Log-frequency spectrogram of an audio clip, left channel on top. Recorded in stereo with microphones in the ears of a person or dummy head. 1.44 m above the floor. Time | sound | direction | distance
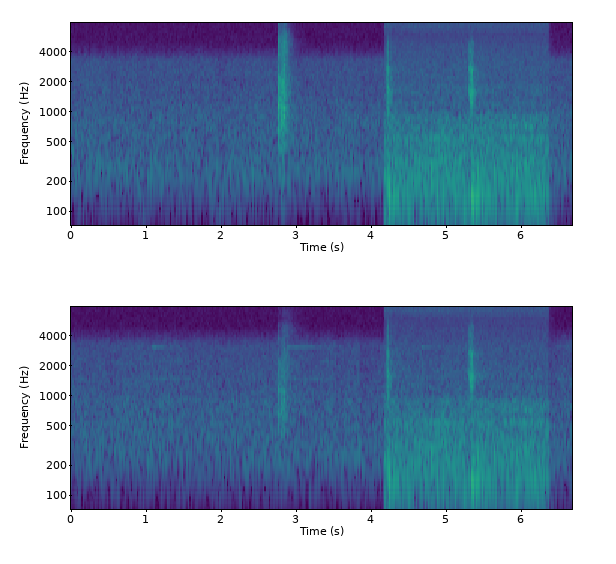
2.8 | a clap | 65° left (ahead or behind) | 1.1 m
4.2 | ticking | 5° left (ahead or behind) | 0.7 m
